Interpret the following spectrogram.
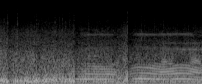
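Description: Airflow buffeting a glider-mounted camera microphone in flight: a steady low rumble. Over it, from about two-thirds of a second in, a man's voice makes long, drawn-out wordless hums that waver in pitch.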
